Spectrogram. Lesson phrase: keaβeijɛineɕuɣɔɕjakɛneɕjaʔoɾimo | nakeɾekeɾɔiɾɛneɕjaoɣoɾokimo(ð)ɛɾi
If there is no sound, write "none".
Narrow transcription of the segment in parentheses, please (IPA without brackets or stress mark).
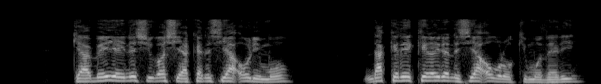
ð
